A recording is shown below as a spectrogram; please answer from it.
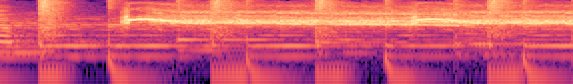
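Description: Upbeat dance music with a steady kick-drum beat. About half a second in, a long, high, slightly falling screech begins over it: an eagle call sound effect.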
